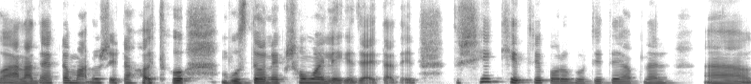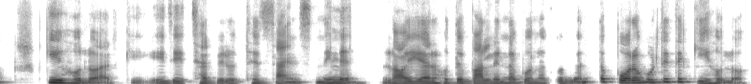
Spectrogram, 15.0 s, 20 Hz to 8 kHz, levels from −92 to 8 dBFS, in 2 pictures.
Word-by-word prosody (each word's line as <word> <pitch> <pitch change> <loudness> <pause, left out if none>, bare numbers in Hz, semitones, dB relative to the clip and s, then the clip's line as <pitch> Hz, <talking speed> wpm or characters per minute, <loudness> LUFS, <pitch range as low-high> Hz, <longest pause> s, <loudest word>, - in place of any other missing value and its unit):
ও - - -2 0.2
আলাদা 155 -1 +1
একটা 190 +3 -1
মানুষ 180 +2 -1
এটা 175 - -2
হয়তো 180 - +1 0.6
বুঝতে 170 0 +2
অনেক 170 0 0
সময় 185 -3 +5
লেগে 135 0 0
যায় - - 0
তাদের। - - -6 0.4
তো - - -18 0.2
সেক্ষেত্রে 255 -7 0
পরবর্তীতে 170 -1 -3
আপনার 160 0 -6 0.5
অ্যা 155 - -1 0.6
স - - -14 0.2
কি 220 -1 +10 0.2
হলো 140 -5 +1
আরকি? - - -13 0.2
এইযে 160 0 -3
ইচ্ছার 155 +1 -4
বিরুদ্ধে 145 +2 -6 0.2
সাইন্স 150 - -3 0.2
নিলেন, 165 -3 +1 0.4
লইয়ার 155 +1 +3
হতে 165 -1 -1
পারলেন 145 +2 0
না 170 - 0
মনে 150 0 -4
করলেন। 155 +8 -2
তো - - +2 0.2
পরবর্তীতে 230 +6 +4 0.2
কি 155 - -1
হলো? 125 - -5
165 Hz, 145 wpm, -25 LUFS, 155-190 Hz, 0.6 s, কি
